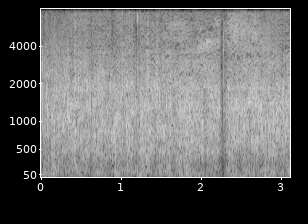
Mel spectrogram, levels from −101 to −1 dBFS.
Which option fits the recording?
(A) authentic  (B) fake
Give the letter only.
B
